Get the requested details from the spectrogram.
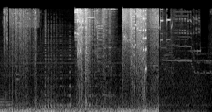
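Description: Loud digital static crackles and buzzes, then cuts off.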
